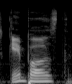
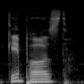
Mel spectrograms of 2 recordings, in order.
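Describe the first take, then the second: First: Louder, clipped announcer; game announcer voice. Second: Said in the usual way. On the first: Retold or imitated. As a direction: quote the game's announcer. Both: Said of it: "What is it he says?".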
